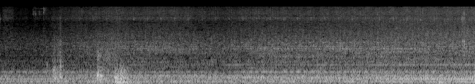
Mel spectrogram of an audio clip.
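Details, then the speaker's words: 2013-built Suzuki Carry Futura 1.5 pickup with about 53,000 km, idling with the engine bay open; the engine is dry and said to be smoke-free: steady, even idle with a constant low hum and no odd noises, knocks or ticks. "Ini mesin ya, mesinnya kering. Suaranya juga halus, suara mesin halus, tidak ada noise yang aneh-aneh ya, ada suara yang aneh-aneh."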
